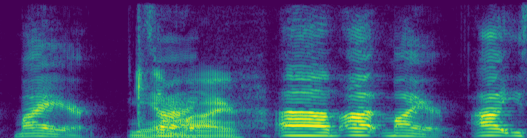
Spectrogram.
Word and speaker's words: Myer: anything like that oh it's pronounced my myair Myer sorry um Myer uh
